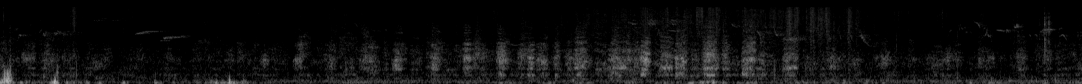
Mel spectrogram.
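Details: German Shepherds at play, one panting in quick, airy breaths about twice a second, rough and uneven, with a few sharp thumps and knocks near the start.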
